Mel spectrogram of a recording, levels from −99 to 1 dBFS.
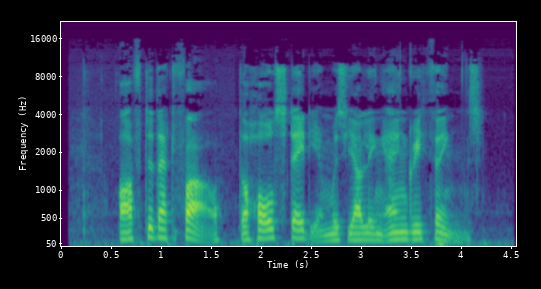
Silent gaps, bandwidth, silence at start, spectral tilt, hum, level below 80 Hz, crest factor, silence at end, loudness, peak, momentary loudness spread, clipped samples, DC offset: none; 16 kHz; 0.2 s; -5 dB/octave; none; -46 dBFS; 22 dB; 0.3 s; -21 LUFS; 0 dBFS; 15 LU; under 0.1%; under 0.1%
